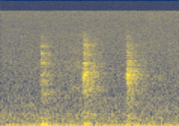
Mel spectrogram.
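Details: Light snoring in a sleeping female ("little girl"): three short, soft, rasping noises about every half second over room hum.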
